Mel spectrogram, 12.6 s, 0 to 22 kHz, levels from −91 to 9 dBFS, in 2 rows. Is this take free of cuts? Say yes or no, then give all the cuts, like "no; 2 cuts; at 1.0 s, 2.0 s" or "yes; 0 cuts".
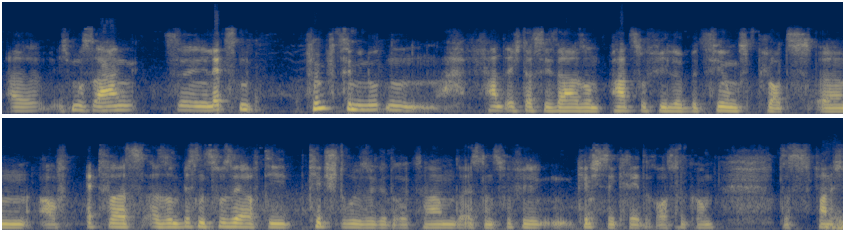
yes; 0 cuts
